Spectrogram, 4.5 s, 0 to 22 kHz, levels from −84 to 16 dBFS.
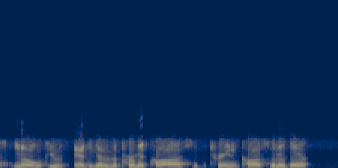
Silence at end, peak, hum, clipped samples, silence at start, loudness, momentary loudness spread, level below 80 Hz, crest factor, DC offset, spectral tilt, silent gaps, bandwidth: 0.4 s; -10 dBFS; none; under 0.1%; 0 s; -26 LUFS; 7 LU; -74 dBFS; 16 dB; under 0.1%; -7 dB/octave; none; 4.2 kHz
